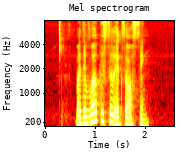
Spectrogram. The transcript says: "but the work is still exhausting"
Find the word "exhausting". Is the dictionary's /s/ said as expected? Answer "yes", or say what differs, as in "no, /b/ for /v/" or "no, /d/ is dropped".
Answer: yes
